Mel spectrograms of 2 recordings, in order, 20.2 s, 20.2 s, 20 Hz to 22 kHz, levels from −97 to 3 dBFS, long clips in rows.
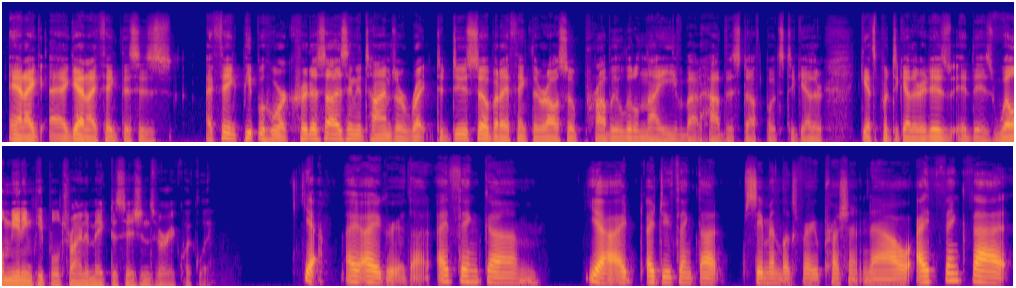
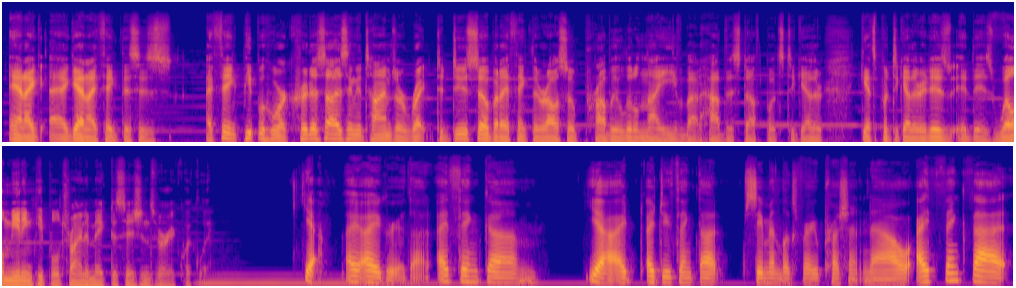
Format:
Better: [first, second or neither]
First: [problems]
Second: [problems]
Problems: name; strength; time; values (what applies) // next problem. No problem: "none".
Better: first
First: none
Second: background music; faint; throughout; 25 dB below the speech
